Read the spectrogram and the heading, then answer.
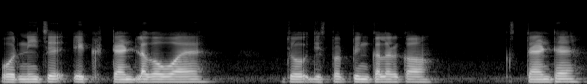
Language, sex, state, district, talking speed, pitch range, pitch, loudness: Hindi, male, Uttar Pradesh, Shamli, 135 wpm, 115-120 Hz, 120 Hz, -17 LUFS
